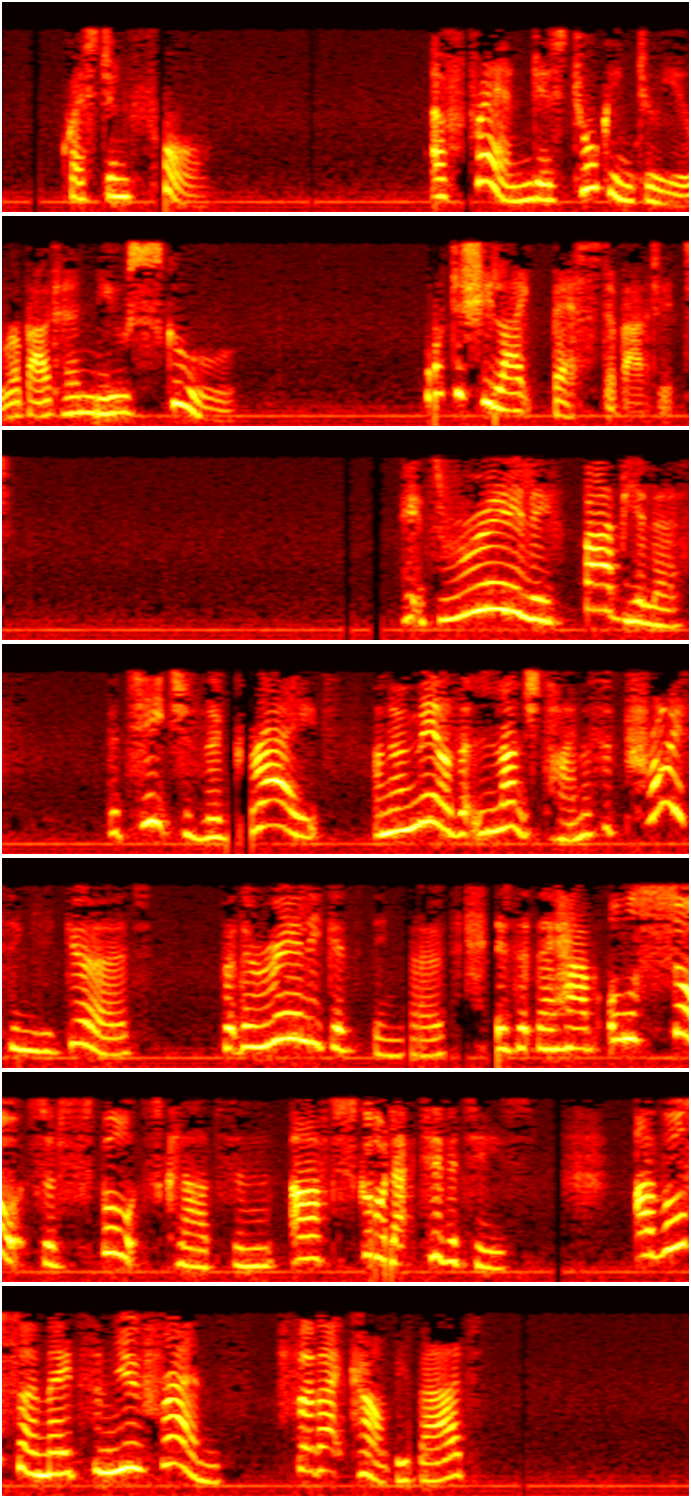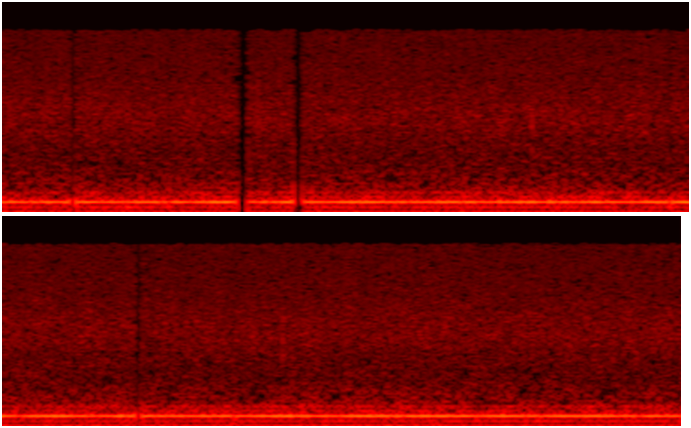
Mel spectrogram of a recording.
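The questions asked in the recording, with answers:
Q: What does she like best about it?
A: The sports clubs and after-school activities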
